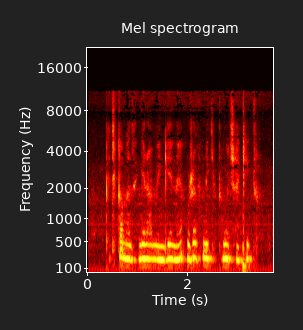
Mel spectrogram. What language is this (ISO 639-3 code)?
swa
